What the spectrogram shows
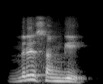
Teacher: ਅੱਧੇ ਰਾਰੇ ਦਾ ਉਚਾਰਨ ਹੋਣਾ ਤੇ ਜਿਹੜੀ ਸਿਹਾਰੀ ਲੱਗੀ ਹੈ ਉਹ ਵੀ ਰਾਰੇ ਦੇ ਉੱਪਰ ਉਚਾਰਨ ਹੋਏਗੀ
